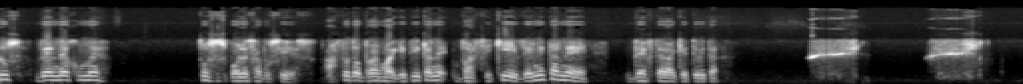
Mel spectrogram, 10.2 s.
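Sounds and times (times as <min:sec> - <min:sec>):
speech: 0:00.0 - 0:01.1, 0:02.0 - 0:07.3
person making breathy whistle attempts: 0:08.0 - 0:09.9.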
